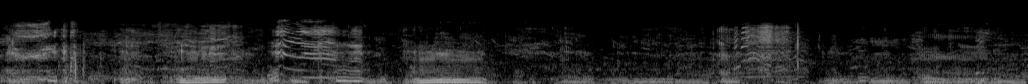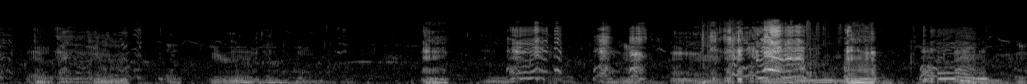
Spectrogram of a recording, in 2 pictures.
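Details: Oxford Sandy and Black pigs, a rare British breed also called the Plum Pudding Pig, a sounder in woodland caught on a trail camera: dense bursts of low grunting mixed with loud high squeals around 3 and 18 seconds, plus rustling.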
